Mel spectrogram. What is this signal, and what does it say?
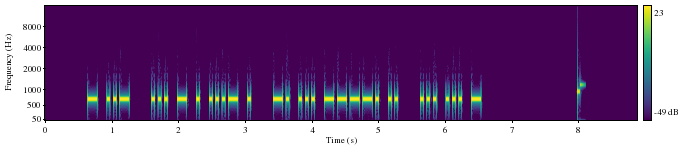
Morse code, heard as a keyed tone, about 25 wpm, 700 Hz. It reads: TU STEVE NS9I SST
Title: K1USN SST QSO Practice - 25wpm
